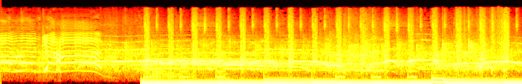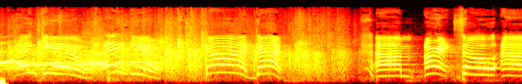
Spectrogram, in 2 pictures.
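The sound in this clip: Audience cheering and whooping as guests are welcomed to the stage: loud, sustained crowd noise with many high whoops and shouts, breaking into scattered cries toward the end.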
